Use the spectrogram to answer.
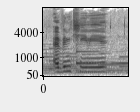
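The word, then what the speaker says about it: Evan Keeney: And then can you say your name and spell it out? Okay. Evan Keiny.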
